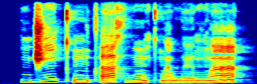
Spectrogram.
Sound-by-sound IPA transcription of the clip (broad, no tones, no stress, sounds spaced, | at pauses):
n d͡ʒ ĩ kʼ ũ tʼ a x w õ kʷʰ ã w ø ŋʷ ã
